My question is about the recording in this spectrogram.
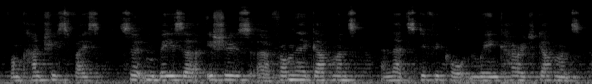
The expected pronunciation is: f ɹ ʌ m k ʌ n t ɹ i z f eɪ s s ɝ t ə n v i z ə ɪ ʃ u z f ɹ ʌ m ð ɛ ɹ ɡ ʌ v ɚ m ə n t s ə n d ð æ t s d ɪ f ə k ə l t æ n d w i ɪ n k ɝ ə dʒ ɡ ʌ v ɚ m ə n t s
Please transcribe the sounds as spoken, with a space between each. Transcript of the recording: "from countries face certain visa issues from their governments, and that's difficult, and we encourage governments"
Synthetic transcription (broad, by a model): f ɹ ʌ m k ʌ n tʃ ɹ i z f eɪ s s ɝ t n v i z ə ɪ ʃ u z f ɹ ʌ m ð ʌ ɹ ɡ ʌ v ɚ m ə n t s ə n ð æ t s d ɪ f ə k ə l t n w i ɪ n k ɝ ə dʒ ɡ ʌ v ɚ m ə n t s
